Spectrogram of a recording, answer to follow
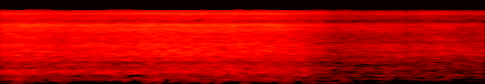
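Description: Steady hissing noise that eases slightly about a second and a half in.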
